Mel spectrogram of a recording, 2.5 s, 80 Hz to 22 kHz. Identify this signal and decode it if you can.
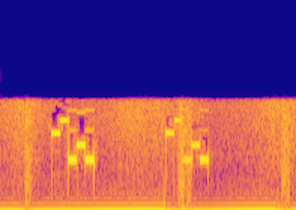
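Five-tone selective call (ZVEI), heard as quick runs of five tones, tones of about 70 ms. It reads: 88151 88151
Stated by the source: ZVEI five-tone call received by SDR.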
